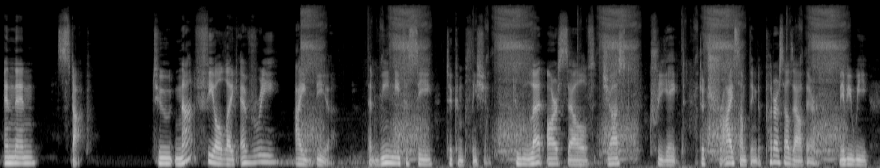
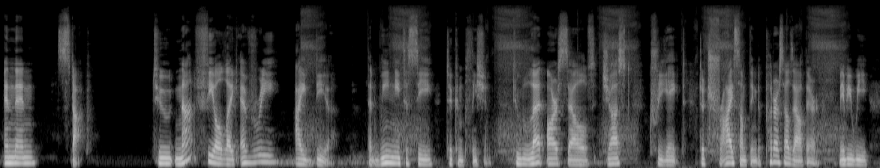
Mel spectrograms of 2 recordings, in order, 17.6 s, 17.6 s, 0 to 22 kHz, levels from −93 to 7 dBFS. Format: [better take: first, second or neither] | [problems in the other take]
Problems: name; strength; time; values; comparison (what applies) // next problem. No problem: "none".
second | hiss; loud; from 6 s on; 9 dB below the speech; faint in the second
